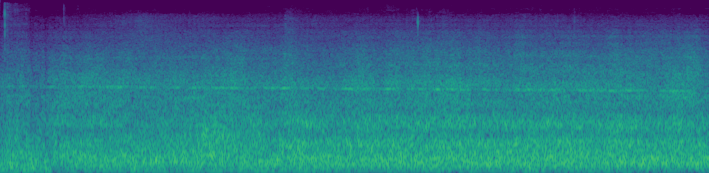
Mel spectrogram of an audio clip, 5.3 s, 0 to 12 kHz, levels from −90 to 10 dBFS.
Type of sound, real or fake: fake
